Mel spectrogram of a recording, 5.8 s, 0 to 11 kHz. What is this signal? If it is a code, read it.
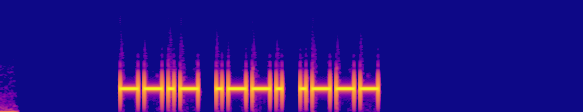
Morse code, heard as a keyed tone, about 20 wpm, 700 Hz. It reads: QPJ
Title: USA Call Sign Postfixes - 3 Letters 20wpm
